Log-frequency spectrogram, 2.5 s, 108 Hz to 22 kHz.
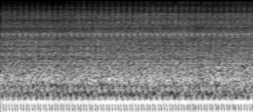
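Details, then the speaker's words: Vintage 16 hp Briggs & Stratton flathead opposed-twin on a Montgomery Ward (MTD) riding mower, first run in one to two years after replacing a worn-out starter motor, some smoke and water from the muffler: steady, even low thrum with no misses or knocks; smooth, healthy idle. "let this run a bit let you guys listen if you want yeah it runs real nice"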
